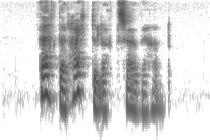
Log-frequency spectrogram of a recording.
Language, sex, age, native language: Icelandic, female, 50-59, Icelandic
